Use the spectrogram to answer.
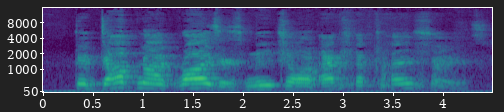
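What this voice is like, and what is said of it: Bad Bane impression. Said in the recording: “A terrible Bane impression. ... I just wanted to get my Bane impression.”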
